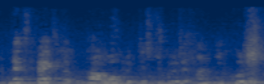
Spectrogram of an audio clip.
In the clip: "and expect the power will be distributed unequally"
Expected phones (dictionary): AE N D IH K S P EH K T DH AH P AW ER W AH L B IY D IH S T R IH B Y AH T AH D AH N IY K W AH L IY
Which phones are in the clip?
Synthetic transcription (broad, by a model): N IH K S F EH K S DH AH P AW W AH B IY D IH S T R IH B Y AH T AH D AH N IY K W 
